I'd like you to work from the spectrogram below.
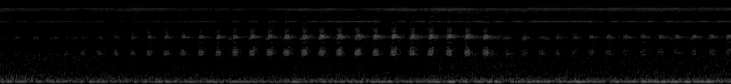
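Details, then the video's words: Frog croaking in a rice paddy at night: a faint, steady train of rapid clicking pulses, several per second, rising and fading over about five seconds above a constant background hiss and hum. "田んぼのカエル "Croaking frog in rice paddy at night""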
